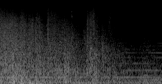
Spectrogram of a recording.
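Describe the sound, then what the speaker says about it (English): Artillery fire in a Company of Heroes battle: a dense, continuous rumble of distant shelling and gunfire, steady and moderately loud, with no talk. "Oh, Ooh, artillery and a sniper!"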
